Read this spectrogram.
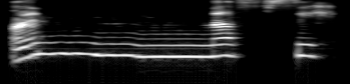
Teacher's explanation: Jadi bunyi huruf nunnya melebur ke huruf berikutnya. Jadi maksudnya kalau dia ketemu sama mim, ya melebur ke mim. · Maka hukumnya adalah idgham bil gunnah. Jadi bunyi huruf nunnya melebur ke huruf berikutnya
